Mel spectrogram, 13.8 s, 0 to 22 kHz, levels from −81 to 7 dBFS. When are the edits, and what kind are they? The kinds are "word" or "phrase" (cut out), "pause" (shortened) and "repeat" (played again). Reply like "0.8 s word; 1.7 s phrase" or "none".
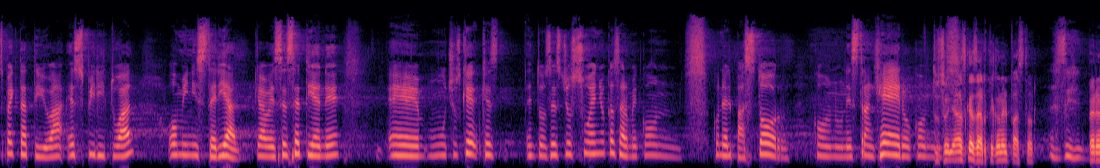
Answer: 3.1 s pause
